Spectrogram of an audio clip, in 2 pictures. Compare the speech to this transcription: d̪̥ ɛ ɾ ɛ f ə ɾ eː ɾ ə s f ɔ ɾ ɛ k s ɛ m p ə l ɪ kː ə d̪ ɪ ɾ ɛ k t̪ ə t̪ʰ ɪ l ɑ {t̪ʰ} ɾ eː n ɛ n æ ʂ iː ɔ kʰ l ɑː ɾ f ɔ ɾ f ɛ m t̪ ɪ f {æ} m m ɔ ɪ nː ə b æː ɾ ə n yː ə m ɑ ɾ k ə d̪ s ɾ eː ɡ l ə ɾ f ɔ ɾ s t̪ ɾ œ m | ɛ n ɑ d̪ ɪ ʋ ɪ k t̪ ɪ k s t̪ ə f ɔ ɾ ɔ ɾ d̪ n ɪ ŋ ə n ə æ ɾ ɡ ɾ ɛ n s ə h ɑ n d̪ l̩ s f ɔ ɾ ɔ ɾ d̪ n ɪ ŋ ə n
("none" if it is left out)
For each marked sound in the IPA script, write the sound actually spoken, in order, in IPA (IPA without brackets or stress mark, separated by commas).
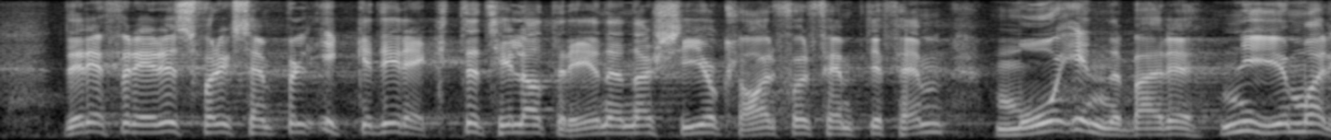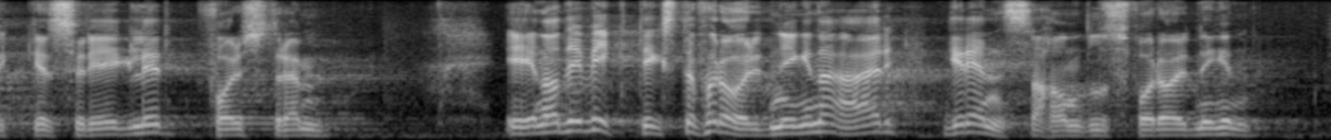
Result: t̪, ɛ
